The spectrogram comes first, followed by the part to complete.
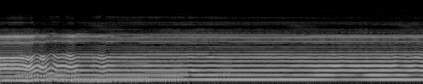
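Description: Male vocalist singing a wordless bhajan alaap: a quick ornamented phrase sliding up and down in pitch, then one long held note, over a steady drone.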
